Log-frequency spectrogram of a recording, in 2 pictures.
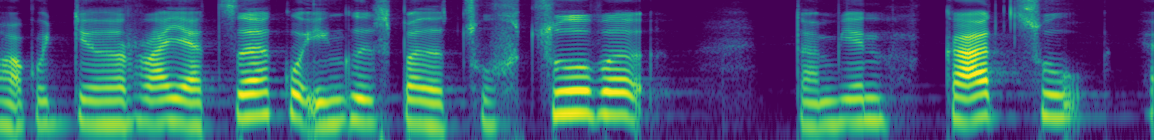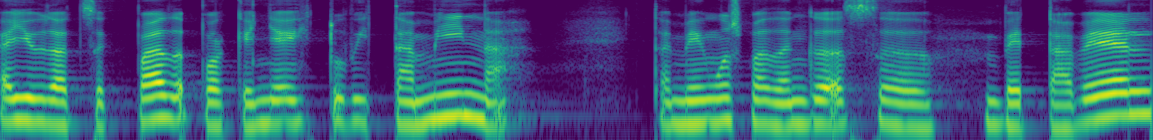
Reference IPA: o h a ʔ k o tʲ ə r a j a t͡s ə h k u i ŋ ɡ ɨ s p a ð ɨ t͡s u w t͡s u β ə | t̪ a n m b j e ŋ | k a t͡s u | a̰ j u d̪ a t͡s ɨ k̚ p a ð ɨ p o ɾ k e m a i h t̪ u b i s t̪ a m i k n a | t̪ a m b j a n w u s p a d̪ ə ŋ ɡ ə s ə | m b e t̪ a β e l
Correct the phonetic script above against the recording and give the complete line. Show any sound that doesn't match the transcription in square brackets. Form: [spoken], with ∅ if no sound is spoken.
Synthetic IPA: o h a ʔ k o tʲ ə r a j a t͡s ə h k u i ŋ ɡ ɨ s p a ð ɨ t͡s u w t͡s u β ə | t̪ a [∅] m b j e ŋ | k a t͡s u | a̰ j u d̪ a t͡s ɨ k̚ p a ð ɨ p o ɾ k e [ɲ] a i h t̪ u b i [∅] t̪ a m i [∅] n a | t̪ a m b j [e] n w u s p a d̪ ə ŋ ɡ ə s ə | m b e t̪ a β e l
